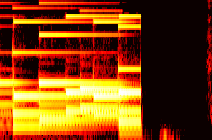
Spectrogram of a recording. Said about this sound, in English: Oh, what the fuck? My alarm's going off for nine o'clock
